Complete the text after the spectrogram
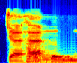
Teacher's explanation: nun tasdid bacaan gunnah atau dibaca mendengung biar tampak dengungannya maka ditahan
